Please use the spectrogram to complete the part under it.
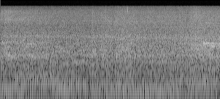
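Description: Motorcycle engine idling and revving at low RPM during CDI tuning, a steady close mechanical drone with a slight rise in pitch near the end.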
